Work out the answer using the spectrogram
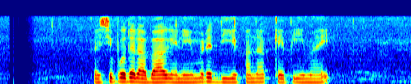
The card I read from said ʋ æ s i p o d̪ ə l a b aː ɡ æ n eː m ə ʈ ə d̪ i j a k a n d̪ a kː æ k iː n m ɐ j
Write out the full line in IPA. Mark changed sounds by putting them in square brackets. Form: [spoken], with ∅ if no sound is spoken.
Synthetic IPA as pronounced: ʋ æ s i p o d̪ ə l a b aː ɡ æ n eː m ə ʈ ə d̪ i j [ə] k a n d̪ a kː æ [p] iː [∅] m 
